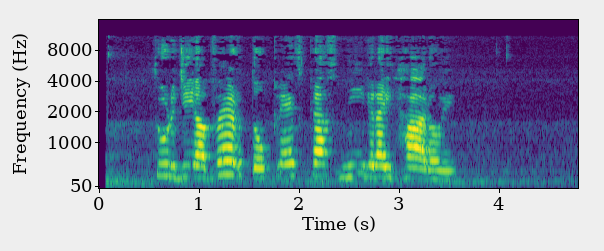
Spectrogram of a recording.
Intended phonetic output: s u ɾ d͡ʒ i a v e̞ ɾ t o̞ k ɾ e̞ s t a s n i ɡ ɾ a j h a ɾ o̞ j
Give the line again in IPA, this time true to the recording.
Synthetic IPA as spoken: s u ɾ d͡ʒ i a v e̞ ɾ t o̞ k ɾ e̞ s k a s n i ɡ ɾ a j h a ɾ o̞ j

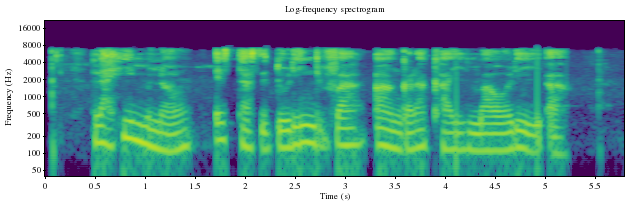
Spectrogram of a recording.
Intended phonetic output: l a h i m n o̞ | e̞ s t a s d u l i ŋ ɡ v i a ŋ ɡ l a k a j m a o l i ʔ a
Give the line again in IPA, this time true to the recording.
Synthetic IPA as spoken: l a h i m n o̞ | e̞ s t a s d u l i ŋ ɡ v a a ŋ ɡ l a kʰ a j m a o l i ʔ a

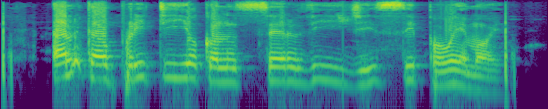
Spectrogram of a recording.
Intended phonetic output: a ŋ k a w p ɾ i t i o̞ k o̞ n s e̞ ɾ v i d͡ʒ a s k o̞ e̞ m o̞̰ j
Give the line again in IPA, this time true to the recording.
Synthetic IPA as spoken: a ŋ k a w p ɾ i t i o̞ k o̞ n s e̞ ɾ v i d͡ʒ i s p o̞ e̞ m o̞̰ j

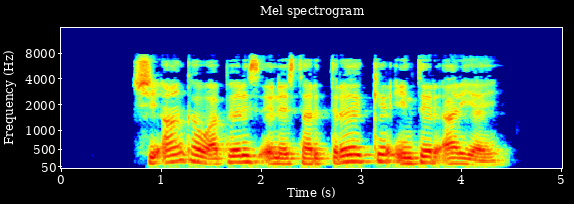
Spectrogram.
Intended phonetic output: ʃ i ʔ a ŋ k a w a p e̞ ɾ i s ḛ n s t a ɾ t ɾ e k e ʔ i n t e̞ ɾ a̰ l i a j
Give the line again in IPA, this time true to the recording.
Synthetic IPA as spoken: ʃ i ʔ a ŋ k a w a p e̞ ɾ i s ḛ n s t a ɾ t ɾ e k e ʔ i n t e̞ ɾ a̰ l i a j

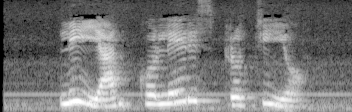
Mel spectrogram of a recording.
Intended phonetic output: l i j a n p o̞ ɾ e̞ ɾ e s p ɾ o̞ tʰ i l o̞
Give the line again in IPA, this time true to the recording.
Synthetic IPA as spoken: l i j a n k o̞ l e̞ ɾ i s p ɾ o̞ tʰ i o̞

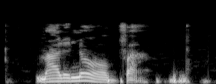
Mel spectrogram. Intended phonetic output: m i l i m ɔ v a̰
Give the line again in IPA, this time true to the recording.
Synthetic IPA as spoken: m a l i n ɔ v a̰

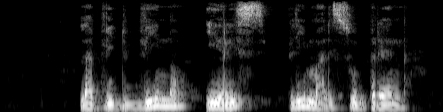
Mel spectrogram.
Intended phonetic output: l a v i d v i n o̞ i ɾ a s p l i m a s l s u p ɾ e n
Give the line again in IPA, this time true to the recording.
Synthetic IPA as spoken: l a v i d v i n o̞ i ɾ i s p l i m a l s u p ɾ e n

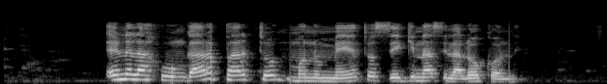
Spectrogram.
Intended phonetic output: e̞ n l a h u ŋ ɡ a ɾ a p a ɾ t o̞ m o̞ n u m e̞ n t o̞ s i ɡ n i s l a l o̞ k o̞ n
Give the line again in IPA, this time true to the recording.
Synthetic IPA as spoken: e̞ n l a h u ŋ ɡ a ɾ a p a ɾ t o̞ m o̞ n u m e̞ n t o̞ s i ɡ n a s l a l o̞ k o̞ n

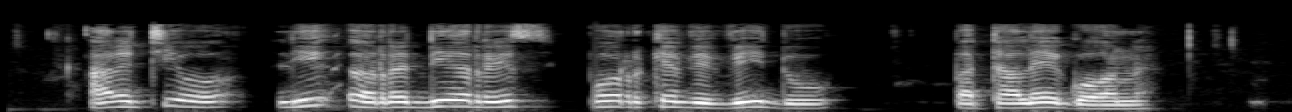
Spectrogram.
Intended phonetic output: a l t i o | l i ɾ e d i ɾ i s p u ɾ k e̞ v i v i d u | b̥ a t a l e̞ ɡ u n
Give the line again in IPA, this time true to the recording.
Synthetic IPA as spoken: a l t i o | l i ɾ e d i ɾ i s p o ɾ k e̞ v i v i d u | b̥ a t a l e̞ ɡ o n

